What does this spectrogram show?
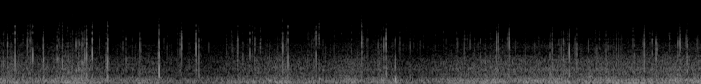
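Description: Raindrops striking the camera's housing and lens in irregular sharp ticks, over a steady low rumble of wind on the microphone.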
